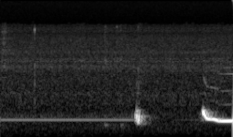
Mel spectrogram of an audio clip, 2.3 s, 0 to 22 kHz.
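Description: Faint steady whistle of a CW beat note from a shortwave receiver: the Heathkit VF-1 VFO's carrier being tuned in on 80 meters. About one and a half seconds in there is a short louder blip, and then the tone drops out.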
